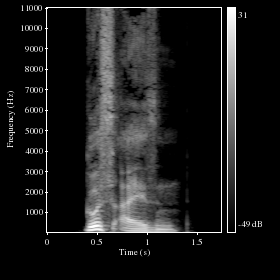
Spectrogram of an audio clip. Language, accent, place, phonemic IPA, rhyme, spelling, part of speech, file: German, Germany, Berlin, /ˈɡʊsˌʔaɪ̯zn̩/, -aɪ̯zn̩, Gusseisen, noun, De-Gusseisen.ogg
- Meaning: cast iron, cast-iron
